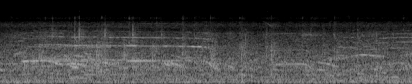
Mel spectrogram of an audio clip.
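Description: Several voices chanting a sing-song softball cheer, with notes held for a second or more, and a few sharp claps about a second in.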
